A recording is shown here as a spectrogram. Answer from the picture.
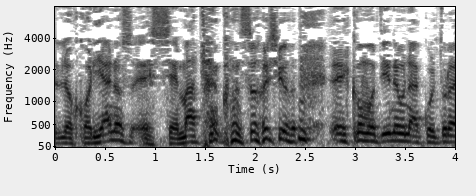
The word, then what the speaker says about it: soju: pero el soju.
